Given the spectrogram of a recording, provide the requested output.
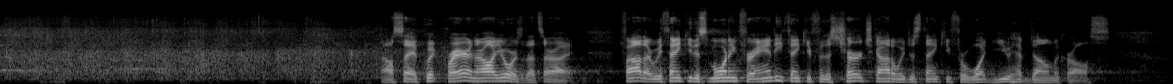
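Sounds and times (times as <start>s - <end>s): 
audience applause: 0.0s - 4.9s
speech: 3.8s - 11.2s.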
